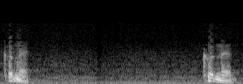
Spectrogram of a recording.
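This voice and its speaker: An actor playing an earnest, bashful young patrolman in a 1970s radio drama, hesitant and folksy, with a husky voice. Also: slow, a little hiss or hum, close to an everyday voice. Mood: earnest questioning. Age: young adult. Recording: thin, phone-like old radio broadcast.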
